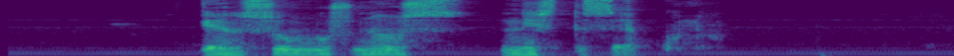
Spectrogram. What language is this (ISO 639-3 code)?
glg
